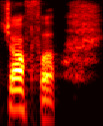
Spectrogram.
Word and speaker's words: chauffeur: Driver का जो real जो ड्राइवर की जगह अगर हम बहुत अच्छा वर्ड यूज करना चाहें उनके लिए, दैट इज चॉफर।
